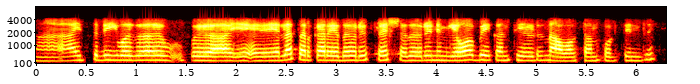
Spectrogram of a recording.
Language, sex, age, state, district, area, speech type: Kannada, female, 18-30, Karnataka, Gadag, rural, conversation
